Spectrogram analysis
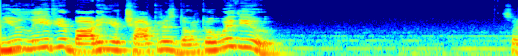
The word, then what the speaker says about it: chakras: Not chakras. It's pronounced chakras.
